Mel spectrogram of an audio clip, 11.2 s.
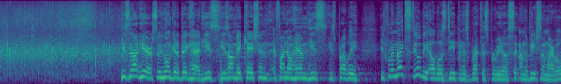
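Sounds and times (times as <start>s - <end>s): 
audience clapping: 0.0s - 3.1s
speech: 2.4s - 11.2s.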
